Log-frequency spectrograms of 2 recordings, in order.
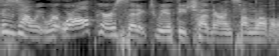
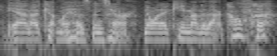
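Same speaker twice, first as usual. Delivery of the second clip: usual speaking voice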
